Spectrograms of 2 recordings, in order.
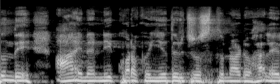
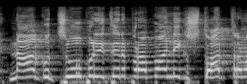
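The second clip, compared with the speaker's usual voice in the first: high, grateful shout; loud cry of praise; 9 semitones higher than usual. Retold or imitated. Healed blind man praising the Lord for sight, shouting. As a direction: cry it out at full force. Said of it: "అని గట్టిగా అరవకుండా ఉంటాడా?".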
